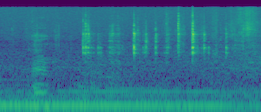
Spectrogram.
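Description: A wrench clicks and taps against metal.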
